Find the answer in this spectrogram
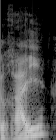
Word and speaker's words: Ray: Raay le stade du Ray qu'on prononce je l'ai appris juste avant l'émission le stade du rail du rail oui mais attention tu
